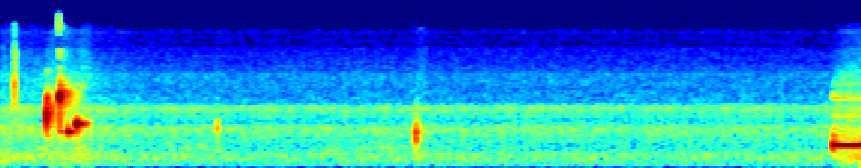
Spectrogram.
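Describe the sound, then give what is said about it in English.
A phone call being placed on an iPhone by double-tapping a contact's number for Vision Australia: a brief burst of beeps, then a faint steady electronic tone with a couple of soft clicks, ending in a sudden louder ringing tone. No one speaks. “And again, that was using my iPhone to actually make the phone call”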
